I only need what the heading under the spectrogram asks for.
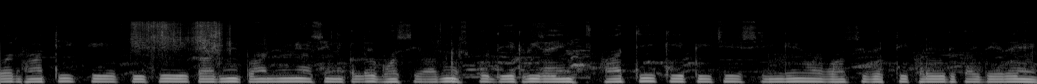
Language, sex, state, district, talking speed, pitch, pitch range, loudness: Hindi, male, Chhattisgarh, Korba, 195 wpm, 130 Hz, 125-130 Hz, -35 LUFS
